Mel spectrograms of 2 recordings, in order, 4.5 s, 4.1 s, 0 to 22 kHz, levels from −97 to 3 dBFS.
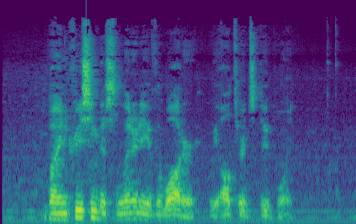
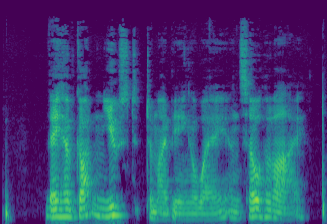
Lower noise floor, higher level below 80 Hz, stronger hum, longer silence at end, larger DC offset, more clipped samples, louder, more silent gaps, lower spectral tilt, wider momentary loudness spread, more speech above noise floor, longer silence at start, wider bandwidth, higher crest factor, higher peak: about the same, -49 dBFS vs -47 dBFS; first, -48 dBFS vs -62 dBFS; neither; first, 0.8 s vs 0 s; neither; neither; first, -18 LUFS vs -24 LUFS; neither; about the same, -4.5 dB/octave vs -5 dB/octave; first, 15 LU vs 11 LU; first, 31 dB vs 23 dB; first, 0.35 s vs 0.05 s; about the same, 16 kHz vs 15.5 kHz; about the same, 20 dB vs 22 dB; first, 0 dBFS vs -4 dBFS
